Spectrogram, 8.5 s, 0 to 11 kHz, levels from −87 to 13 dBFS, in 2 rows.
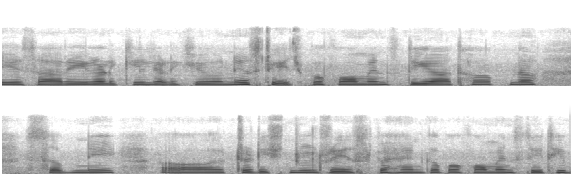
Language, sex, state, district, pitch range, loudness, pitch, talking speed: Hindi, female, Uttar Pradesh, Etah, 205-220 Hz, -20 LUFS, 210 Hz, 135 wpm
